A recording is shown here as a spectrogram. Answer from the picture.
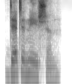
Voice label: "detonation", Indian

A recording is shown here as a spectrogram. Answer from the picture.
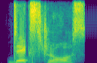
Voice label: "dextrorse", Indian

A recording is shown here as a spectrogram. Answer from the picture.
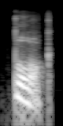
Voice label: "pork", Indian; Dictionary

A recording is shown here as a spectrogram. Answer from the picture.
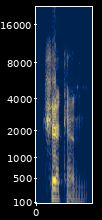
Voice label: "chicken", American

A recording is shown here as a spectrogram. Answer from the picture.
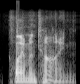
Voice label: "clementine", American

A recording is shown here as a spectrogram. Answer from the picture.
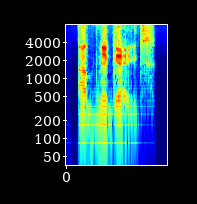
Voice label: "abnegate", British

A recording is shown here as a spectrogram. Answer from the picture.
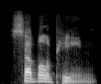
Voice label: "subalpine", American

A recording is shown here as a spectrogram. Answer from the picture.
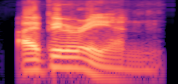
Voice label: "Iberian", American

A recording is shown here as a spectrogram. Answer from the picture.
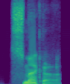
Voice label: "smacker", British

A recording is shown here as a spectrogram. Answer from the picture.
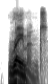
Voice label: "raiment", British

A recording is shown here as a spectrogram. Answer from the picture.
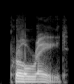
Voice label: "prorate", American

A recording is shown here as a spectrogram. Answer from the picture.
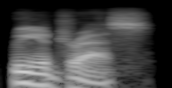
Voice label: "readdress", American

